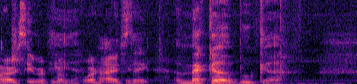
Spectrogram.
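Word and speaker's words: Emeka Egbuka: Emeka Ibuka. Emeka Ibuka.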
